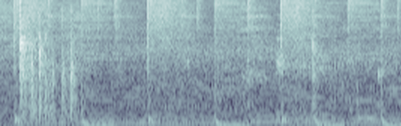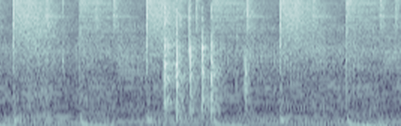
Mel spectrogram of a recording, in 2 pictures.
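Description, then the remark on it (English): Dice clatter and skitter across a tabletop in several quick bursts as they are rolled, over a steady low tonal background with no voices. “God rolling damn! Dice. Fuck this die.”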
